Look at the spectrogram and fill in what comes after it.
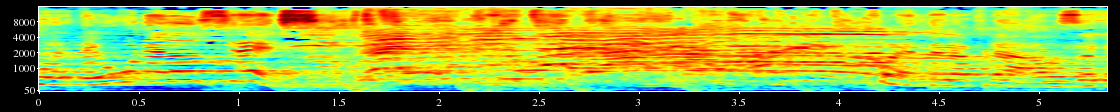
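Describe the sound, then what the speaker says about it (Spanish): A group of children shouts and cheers loudly together at a birthday party show, with excited voices rising and falling and some clapping mixed in, close by. "El aplauso, qué bonito."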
